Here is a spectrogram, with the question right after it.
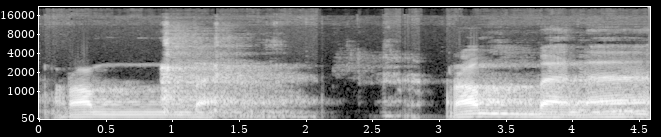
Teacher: Ba-nya itu memakai tasdid itu. Jadi ditahan.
